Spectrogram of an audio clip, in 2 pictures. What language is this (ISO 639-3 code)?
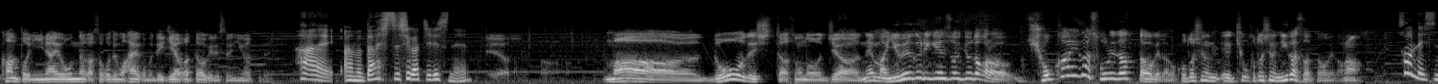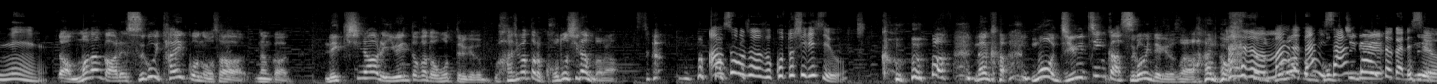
jpn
